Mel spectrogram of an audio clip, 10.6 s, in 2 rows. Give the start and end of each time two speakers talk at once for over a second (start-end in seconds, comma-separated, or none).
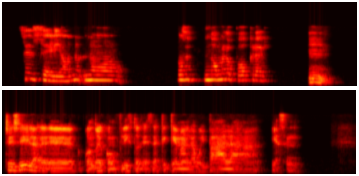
none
